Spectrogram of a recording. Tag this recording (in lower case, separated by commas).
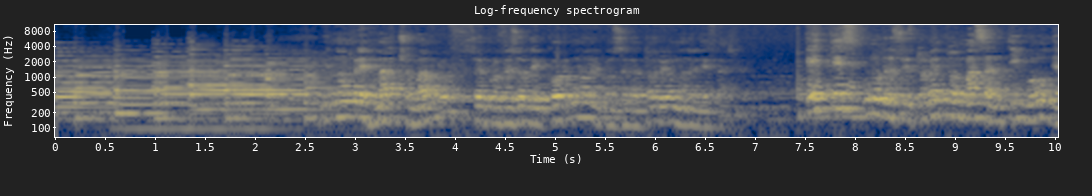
music, speech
